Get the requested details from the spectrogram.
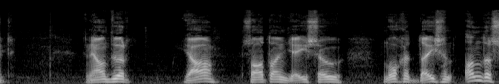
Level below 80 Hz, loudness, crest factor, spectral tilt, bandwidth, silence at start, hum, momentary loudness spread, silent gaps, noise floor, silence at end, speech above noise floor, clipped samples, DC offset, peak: -56 dBFS; -22 LUFS; 18 dB; -4 dB/octave; 13 kHz; 0 s; none; 12 LU; none; -52 dBFS; 0 s; 30 dB; under 0.1%; under 0.1%; -4 dBFS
